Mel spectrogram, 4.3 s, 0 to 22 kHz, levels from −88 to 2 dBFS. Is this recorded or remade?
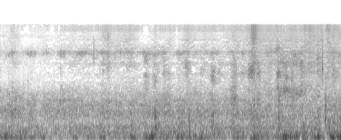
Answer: remade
